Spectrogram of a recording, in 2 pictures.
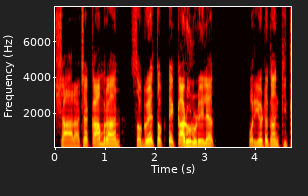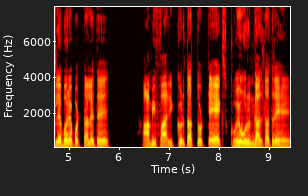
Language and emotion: Goan Konkani, angry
